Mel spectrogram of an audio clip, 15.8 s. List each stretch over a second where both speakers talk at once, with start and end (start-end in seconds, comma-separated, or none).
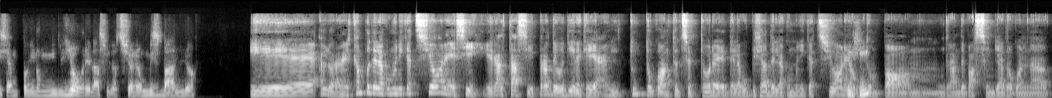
none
